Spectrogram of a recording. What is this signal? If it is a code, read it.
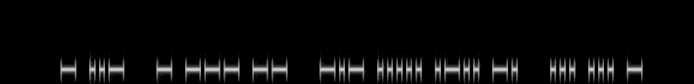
Morse code, heard as a keyed tone, about 25 wpm, 700 Hz. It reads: TU TOM K5LN SST
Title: K1USN SST QSO Practice - 25wpm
